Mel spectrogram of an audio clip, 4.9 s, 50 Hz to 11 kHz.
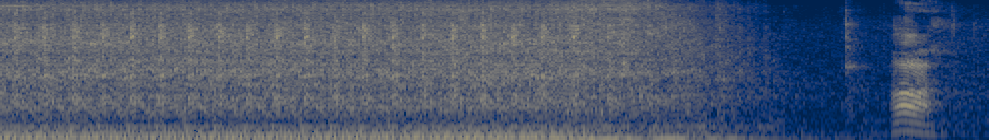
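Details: Rebuilt Kubota V2203 diesel repowering CL45 skid steer, first run: steady knocking rattle about three and a half per second until shutdown; owner suspects bearing damage from long cranking, unconfirmed.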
